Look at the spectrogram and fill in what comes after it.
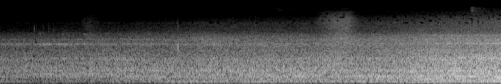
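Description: A train approaching along the track, its running noise growing steadily louder as it nears, with a few steady tones over the rumble.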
